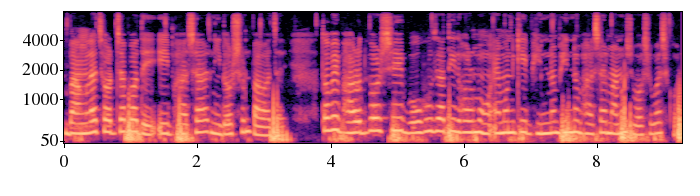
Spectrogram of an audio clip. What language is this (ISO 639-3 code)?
ben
